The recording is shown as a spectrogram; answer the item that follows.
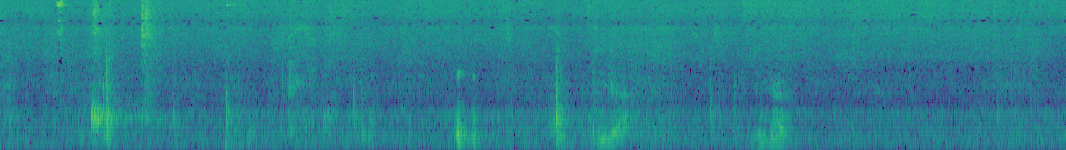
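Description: A few short bursts of a person's voice, sounds without words, one falling sharply in pitch about four and a half seconds in, mixed with light knocks and handling bumps over a steady hiss.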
